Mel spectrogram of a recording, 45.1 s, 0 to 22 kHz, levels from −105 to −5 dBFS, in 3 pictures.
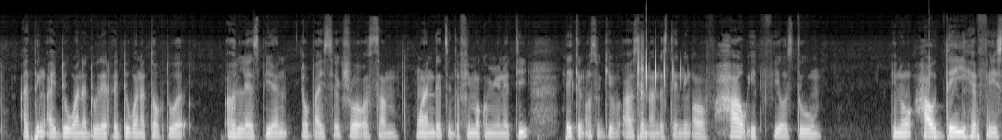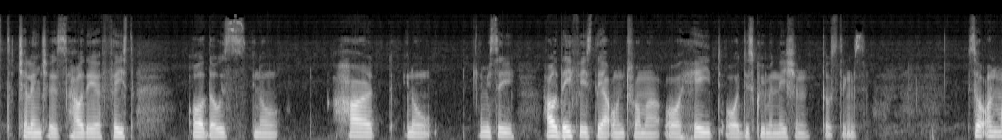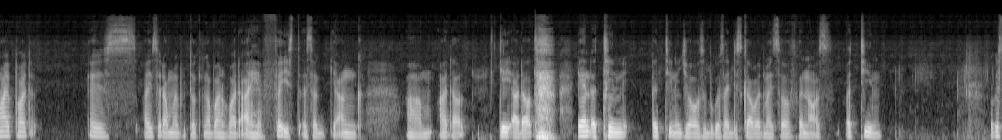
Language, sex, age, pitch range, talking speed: English, male, 20-39, 110-120 Hz, 145 wpm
